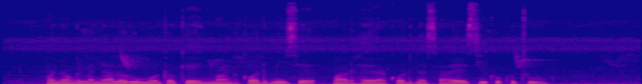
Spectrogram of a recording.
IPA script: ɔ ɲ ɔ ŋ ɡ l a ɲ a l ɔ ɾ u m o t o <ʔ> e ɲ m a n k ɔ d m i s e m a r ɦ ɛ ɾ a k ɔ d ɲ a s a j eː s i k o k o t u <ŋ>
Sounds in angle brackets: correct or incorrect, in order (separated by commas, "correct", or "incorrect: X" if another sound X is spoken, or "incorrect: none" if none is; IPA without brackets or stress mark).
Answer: incorrect: k, correct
